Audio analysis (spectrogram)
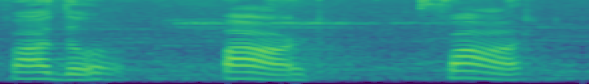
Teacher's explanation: Though we are writing father with r, but in British English we don't pronounce it as a separate r.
